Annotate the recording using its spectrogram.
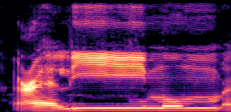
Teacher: di bagian mumnya itu kita tahan, kita panjangkan sejenak, kita gunnahkan. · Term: didengungkan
